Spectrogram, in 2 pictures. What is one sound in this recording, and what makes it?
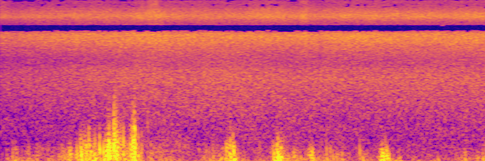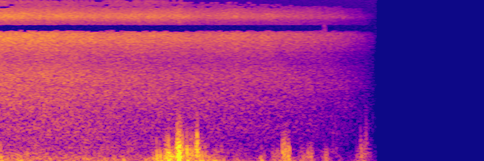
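Wind gusts and rumbles across an open hillside.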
